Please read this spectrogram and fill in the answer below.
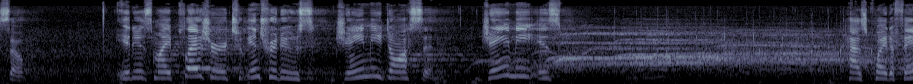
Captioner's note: cheering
